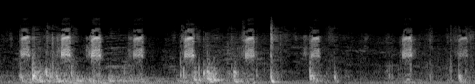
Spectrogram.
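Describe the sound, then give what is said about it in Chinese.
Many loud, nasal, quacking frog croaks come in quick bursts with an uneven rhythm during a Beijing stage performance, and no voices are heard. “怎么回事？哪儿的青蛙？”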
